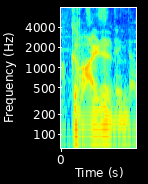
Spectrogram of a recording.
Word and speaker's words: Gaiden: pronounce it. It's Gaiden.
